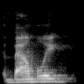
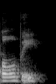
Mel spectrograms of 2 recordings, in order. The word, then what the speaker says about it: Bowlby: Okay, and it's Boundley. I'm mispronouncing that. Bowlby.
